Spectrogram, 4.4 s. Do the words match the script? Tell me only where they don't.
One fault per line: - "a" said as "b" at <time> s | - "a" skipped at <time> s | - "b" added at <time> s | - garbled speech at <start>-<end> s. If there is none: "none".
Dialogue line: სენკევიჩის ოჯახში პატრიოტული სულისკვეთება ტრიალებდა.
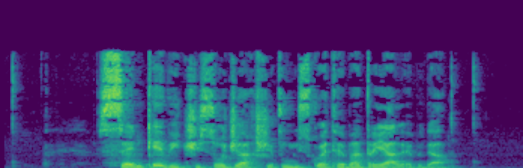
- "პატრიოტული" skipped at 2.3 s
